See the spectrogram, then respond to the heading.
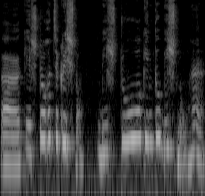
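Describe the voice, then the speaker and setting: A woman's voice: high voice, sing-song, measured pace, mellow, breathy edge. A woman vlogger reading a poem aloud and explaining it casually, with many hesitations and self-corrections.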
